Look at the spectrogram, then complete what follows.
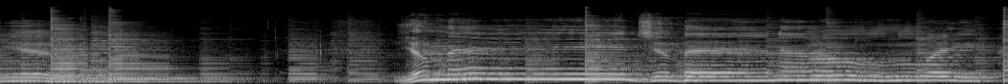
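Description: Song music with a lead melody that goes quieter partway through, then slides up about four seconds in into long held notes.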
